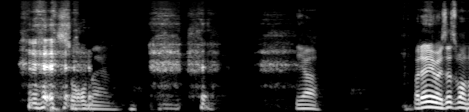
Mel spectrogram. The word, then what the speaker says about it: Salman: you write his name Salman s a l m a n like s like s man yes yeah to pronounce it American I'm losing my voice soul man yeah but anyways that's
